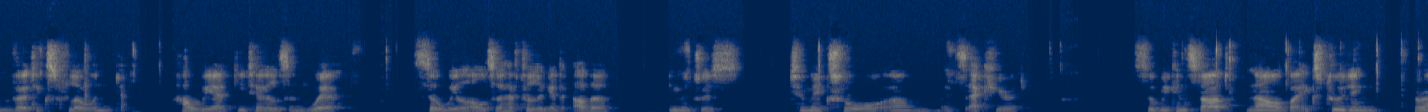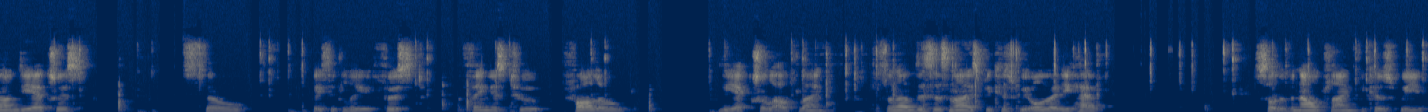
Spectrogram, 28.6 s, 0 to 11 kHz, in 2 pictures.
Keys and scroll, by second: 15.6 e, 17.1 e, 19.1 e, 21.3 e, 26.9 e.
